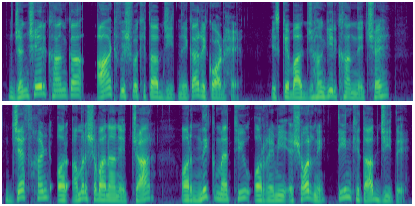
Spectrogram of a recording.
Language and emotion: Hindi, neutral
